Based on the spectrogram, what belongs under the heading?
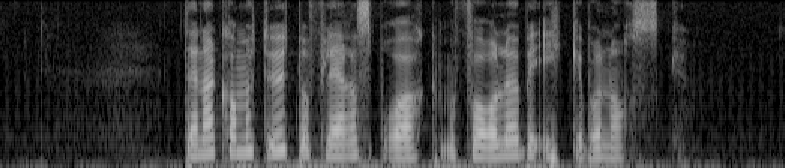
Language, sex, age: Norwegian, female, 17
